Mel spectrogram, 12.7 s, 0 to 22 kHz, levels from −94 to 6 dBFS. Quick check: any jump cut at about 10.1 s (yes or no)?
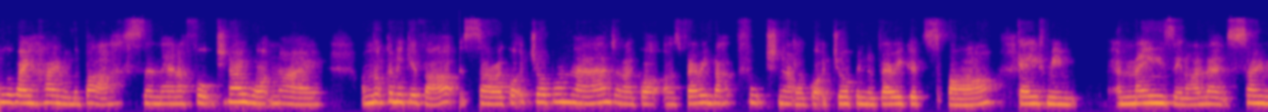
yes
